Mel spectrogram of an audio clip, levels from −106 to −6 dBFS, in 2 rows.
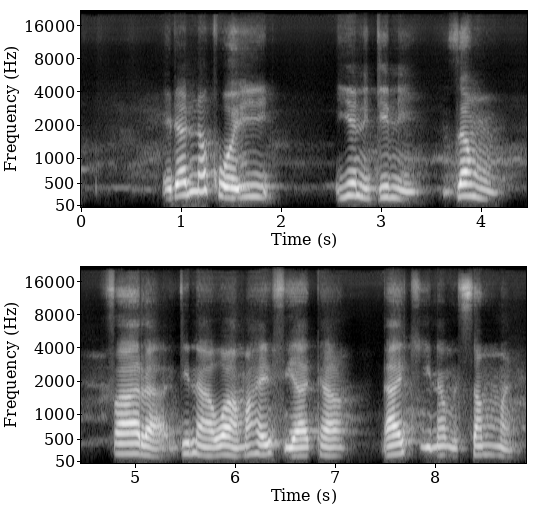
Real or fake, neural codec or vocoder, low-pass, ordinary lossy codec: fake; autoencoder, 48 kHz, 32 numbers a frame, DAC-VAE, trained on Japanese speech; none; none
